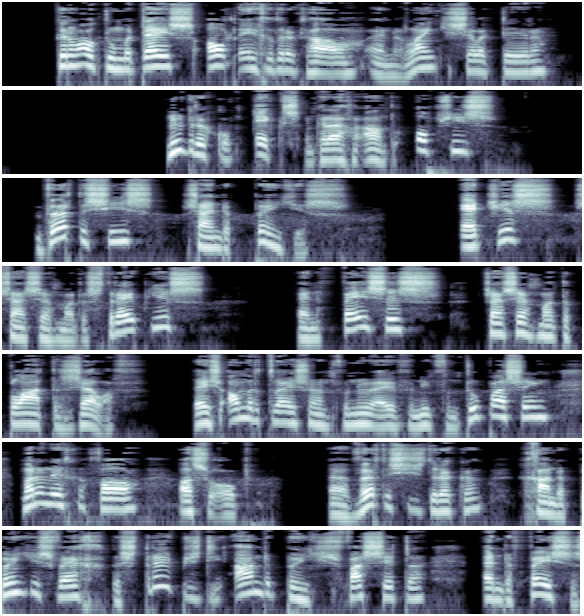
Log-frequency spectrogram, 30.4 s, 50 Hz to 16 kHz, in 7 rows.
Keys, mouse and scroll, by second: 2.8 alt+click, 6.2 x.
